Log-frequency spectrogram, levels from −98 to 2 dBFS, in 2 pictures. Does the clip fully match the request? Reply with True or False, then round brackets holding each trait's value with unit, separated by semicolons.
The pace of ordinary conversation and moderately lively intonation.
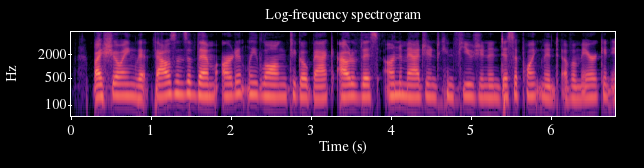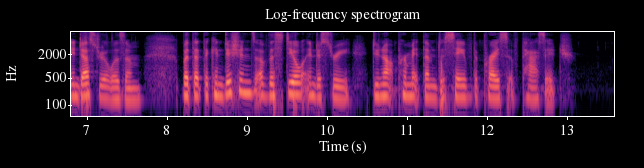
False (185 wpm; 2.0 semitones)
